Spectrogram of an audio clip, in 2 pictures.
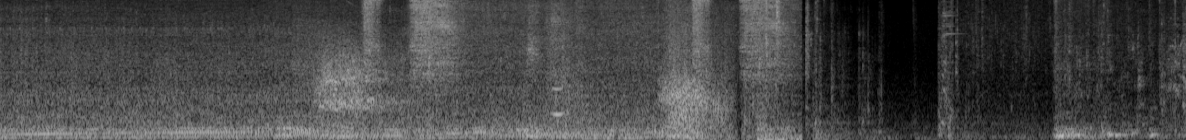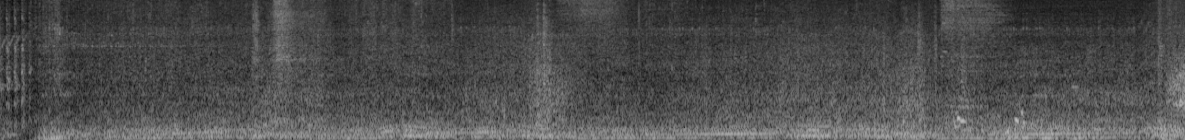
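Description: A truck engine rumbles steadily and revs as it drives.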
